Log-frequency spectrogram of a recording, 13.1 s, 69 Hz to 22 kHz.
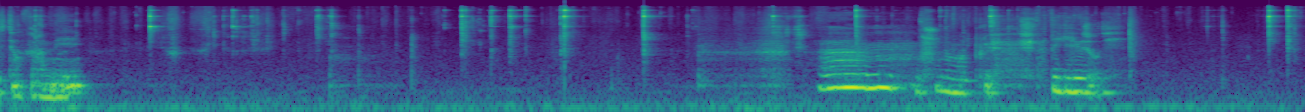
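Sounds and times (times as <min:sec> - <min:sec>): small metal objects clinking: 0:01.3 - 0:03.6, 0:04.4 - 0:07.0.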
